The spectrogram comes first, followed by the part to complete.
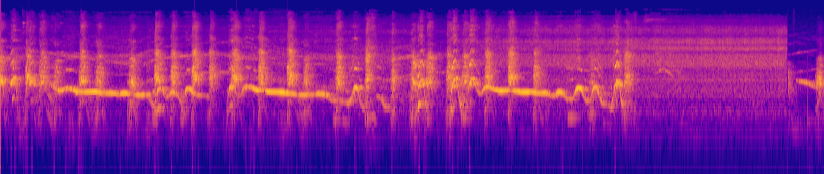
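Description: A dog howls in long, wavering tones, sliding down and rising again, set off by a passing siren.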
